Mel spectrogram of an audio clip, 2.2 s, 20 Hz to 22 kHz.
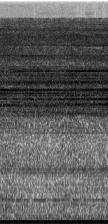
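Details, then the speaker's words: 28-year-old freezer after replacing the suspected faulty part (previously only clicking, not running): steady even low hum, no clicking or cutting out; compressor running normally after repair. "So I plugged it in, and as you can hear, it is running. So thank God."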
